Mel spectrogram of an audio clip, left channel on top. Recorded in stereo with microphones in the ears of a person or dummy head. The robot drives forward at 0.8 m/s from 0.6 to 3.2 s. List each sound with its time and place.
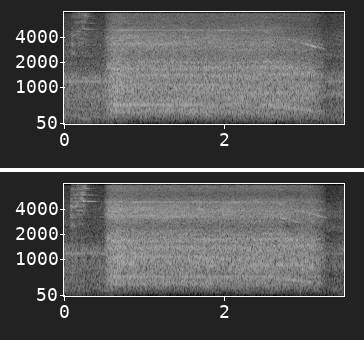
0.1 s cutlery clinking: 65° right (ahead or behind), 2.5 m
